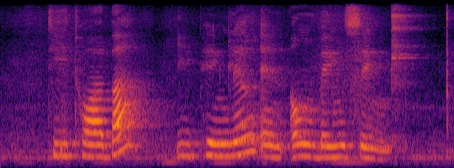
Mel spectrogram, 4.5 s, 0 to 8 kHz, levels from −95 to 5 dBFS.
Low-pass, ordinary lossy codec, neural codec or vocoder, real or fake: 7.2 kHz; none; none; real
